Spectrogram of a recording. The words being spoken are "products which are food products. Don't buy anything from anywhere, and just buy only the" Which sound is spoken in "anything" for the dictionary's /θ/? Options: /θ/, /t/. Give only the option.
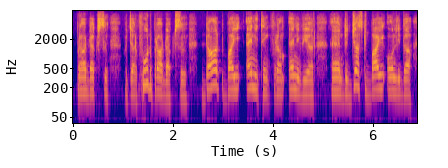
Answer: /t/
